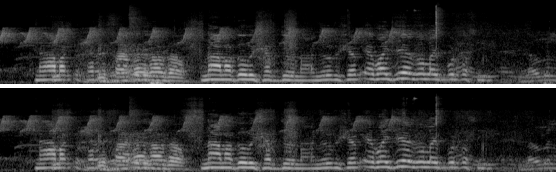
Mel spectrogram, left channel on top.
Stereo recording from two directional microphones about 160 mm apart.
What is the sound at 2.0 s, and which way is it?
A man's voice, 5° left (ahead or behind).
